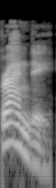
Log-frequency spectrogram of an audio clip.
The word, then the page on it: brandy: anglais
